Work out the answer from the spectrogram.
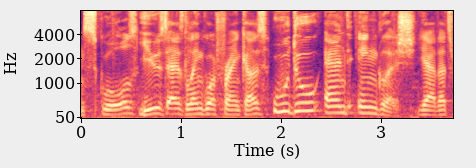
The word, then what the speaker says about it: Urdu: and taught in schools, used as lingua francas, Urdu and English. Yeah, that's right, it's pronounced Urdu, not Urdu.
